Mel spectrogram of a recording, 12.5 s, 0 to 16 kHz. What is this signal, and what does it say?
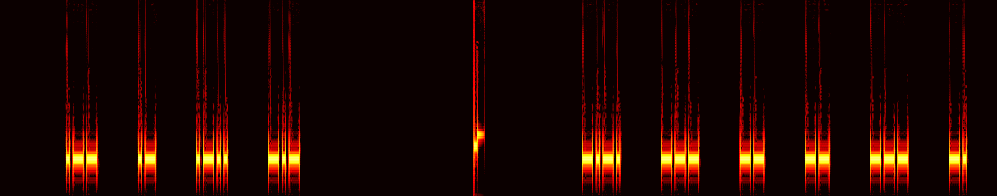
Morse code, heard as a keyed tone, about 28 wpm, spaced as for 13 wpm, 700 Hz. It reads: WALK COMMON
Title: 4x Character Spacing - Top 500 Words - 28wpm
